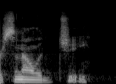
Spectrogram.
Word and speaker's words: Synology: A little birdie told me we maybe should talk about Synologies or Synology. – Is that how it's? Yeah, it's because it's pronounced like synergy, but with ology at the end.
